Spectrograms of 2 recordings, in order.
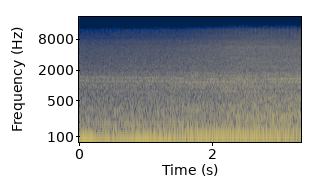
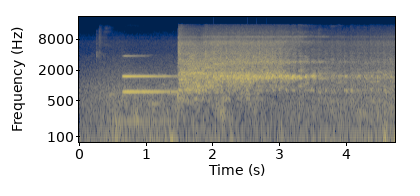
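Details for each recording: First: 1990s Ford Explorer with tune-up done, idling steadily with no stumble, hunting or hiss after a smoke test found and fixed a large vacuum leak that had prevented starting without starting fluid; now starts normally every time. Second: 1992 Ford Explorer 4.0 V6, will not start without starting fluid: door chime, then the starter spins steadily for several seconds without catching; crank no start caused by a massive vacuum leak.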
